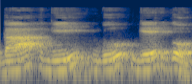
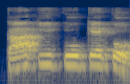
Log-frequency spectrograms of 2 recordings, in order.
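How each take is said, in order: First: "গা, গি, গু, গে, গো" with a voiced g sound; voiced G series. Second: "কা, কি, কু, কে, কো" with a hard k sound; unvoiced K series. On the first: Teacher shows learners the change after ten-ten, voiced G syllables. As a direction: say "গা, গি, গু, গে, গো", each starting on g. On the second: Teacher shows learners the sounds before ten-ten, crisp K syllables. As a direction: say "কা, কি, কু, কে, কো", each starting on k. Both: Shown as a demonstration. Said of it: "উচ্চারণ হয়ে গেছে".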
